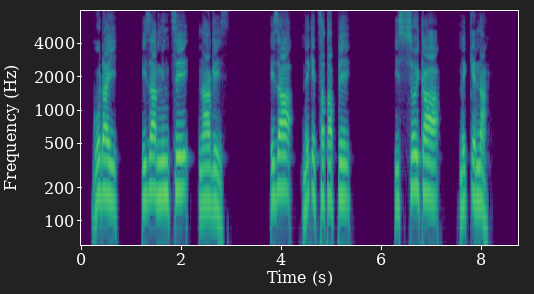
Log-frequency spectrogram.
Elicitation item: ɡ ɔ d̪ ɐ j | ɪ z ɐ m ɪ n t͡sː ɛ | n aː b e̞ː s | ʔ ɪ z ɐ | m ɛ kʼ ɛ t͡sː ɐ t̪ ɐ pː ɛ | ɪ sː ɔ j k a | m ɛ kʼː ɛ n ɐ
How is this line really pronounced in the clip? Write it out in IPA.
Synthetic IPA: ɡ ɔ d̪ ɐ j | ɪ z ɐ m ɪ n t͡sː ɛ | n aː ɡ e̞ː s | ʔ ɪ z ɐ | m ɛ kʼ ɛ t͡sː ɐ t̪ ɐ pː ɛ | ɪ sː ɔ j k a | m ɛ kʼː ɛ nː ɐ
